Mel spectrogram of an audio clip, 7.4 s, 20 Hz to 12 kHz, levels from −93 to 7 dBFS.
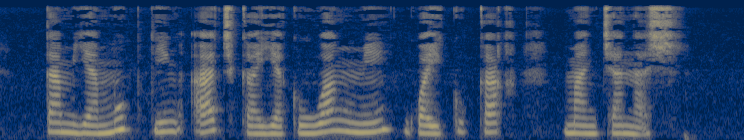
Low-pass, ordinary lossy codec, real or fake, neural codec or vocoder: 9.9 kHz; AAC, 64 kbps; real; none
